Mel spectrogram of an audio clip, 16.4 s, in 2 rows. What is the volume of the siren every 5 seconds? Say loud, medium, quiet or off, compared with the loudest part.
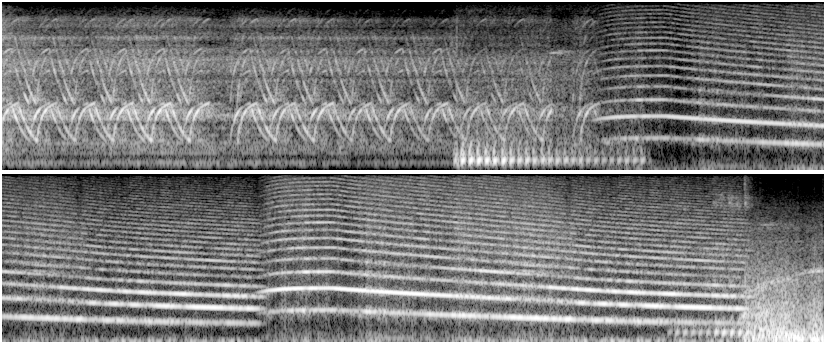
medium, medium, loud, loud.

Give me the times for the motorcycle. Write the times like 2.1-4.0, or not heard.
4.5-6.5, 14.8-16.4.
